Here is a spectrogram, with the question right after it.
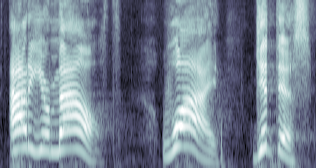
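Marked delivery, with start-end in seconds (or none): none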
